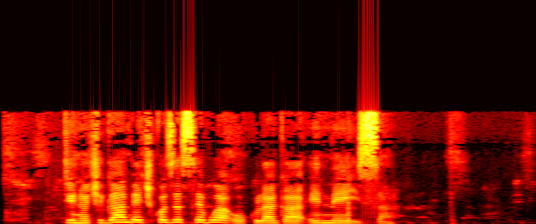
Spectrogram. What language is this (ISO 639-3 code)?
lug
